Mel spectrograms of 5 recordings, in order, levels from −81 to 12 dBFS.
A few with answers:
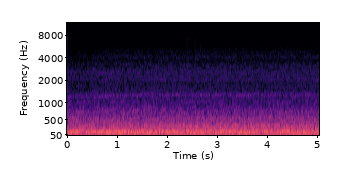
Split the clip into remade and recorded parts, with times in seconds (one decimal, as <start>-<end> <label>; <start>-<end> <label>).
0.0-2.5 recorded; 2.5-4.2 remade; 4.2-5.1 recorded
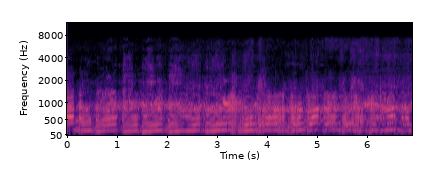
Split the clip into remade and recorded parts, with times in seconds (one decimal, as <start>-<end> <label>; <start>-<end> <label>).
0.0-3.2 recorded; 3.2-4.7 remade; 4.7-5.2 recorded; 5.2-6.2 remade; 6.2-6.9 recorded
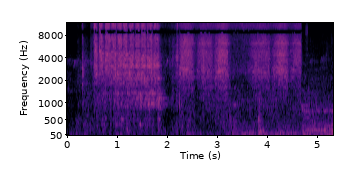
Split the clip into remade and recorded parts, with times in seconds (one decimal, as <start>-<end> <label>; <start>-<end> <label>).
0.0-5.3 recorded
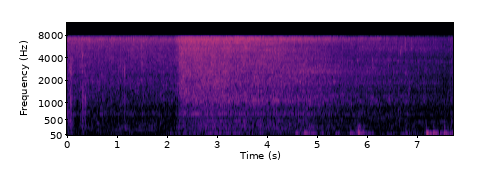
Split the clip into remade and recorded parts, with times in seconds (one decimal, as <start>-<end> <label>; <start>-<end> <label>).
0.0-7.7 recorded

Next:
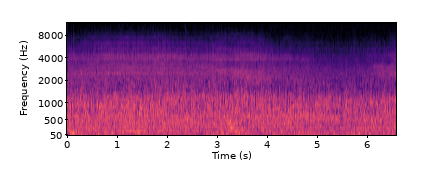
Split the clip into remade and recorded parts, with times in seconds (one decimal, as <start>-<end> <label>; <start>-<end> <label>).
0.0-6.6 remade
